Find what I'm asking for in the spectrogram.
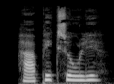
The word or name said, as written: HARPIKSOLIE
